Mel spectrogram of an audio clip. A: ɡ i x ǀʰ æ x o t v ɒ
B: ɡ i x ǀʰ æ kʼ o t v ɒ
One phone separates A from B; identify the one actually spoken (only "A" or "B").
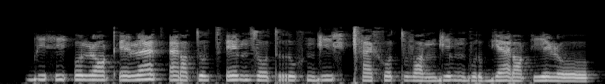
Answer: A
